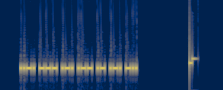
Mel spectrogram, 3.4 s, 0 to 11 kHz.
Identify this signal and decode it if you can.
Morse code, heard as a keyed tone, about 51 wpm, 700 Hz. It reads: FORWARD
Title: Sentences from Top 1300 Words - New Word Drill Alt - 50wpm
